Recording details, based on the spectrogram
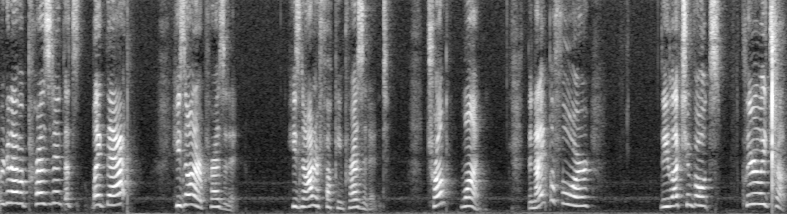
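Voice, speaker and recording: Shouting in a raised, projected voice, a woman with an American accent speaks at an extremely high pitch in a bright, sharp tone, with long, frequent pauses. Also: moderate pace. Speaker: vlogger. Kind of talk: angry rant to camera. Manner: loud, yelling.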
